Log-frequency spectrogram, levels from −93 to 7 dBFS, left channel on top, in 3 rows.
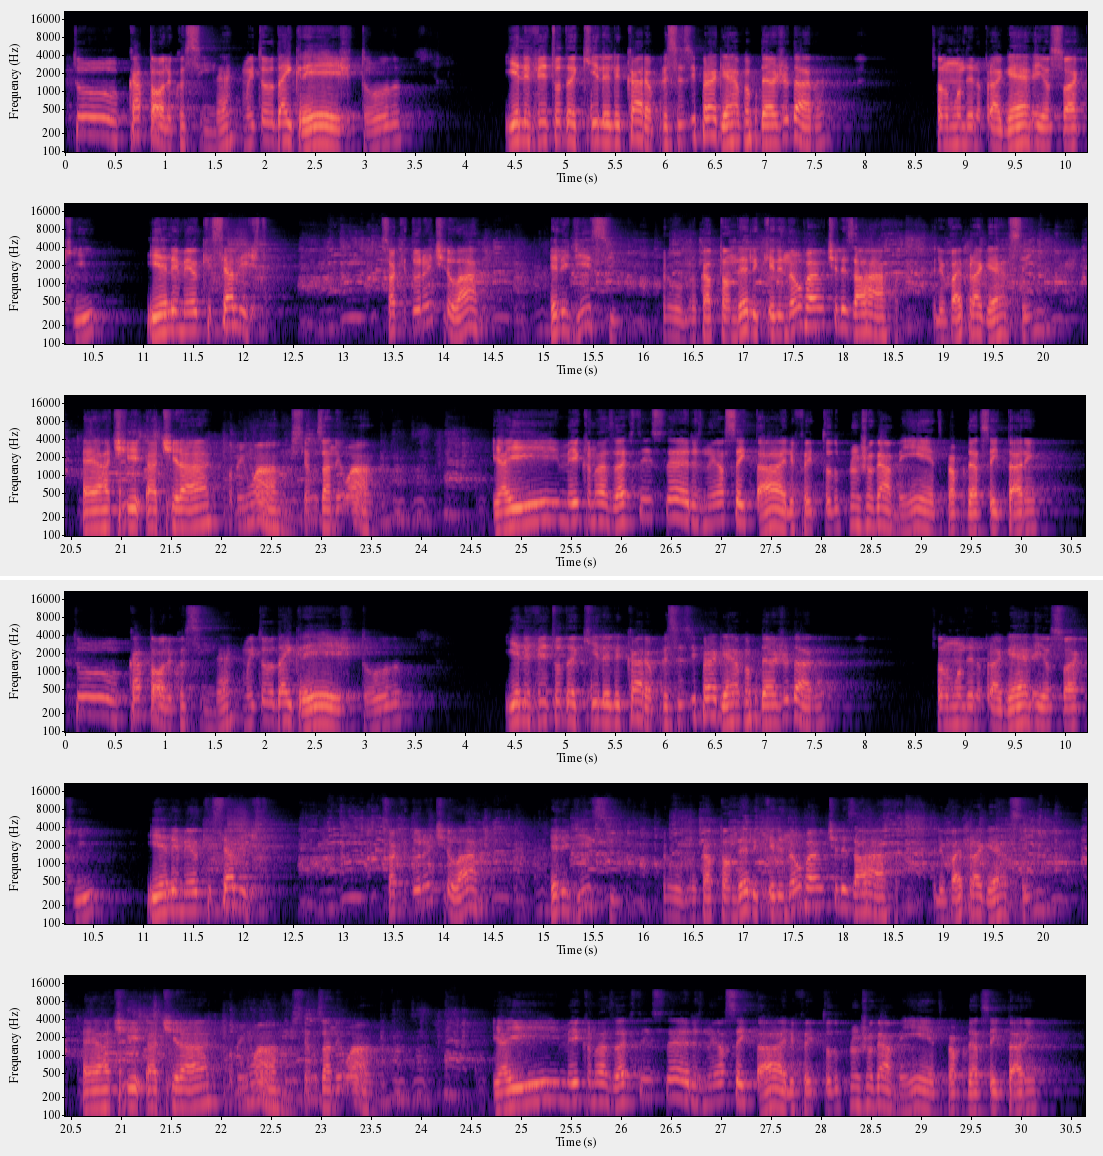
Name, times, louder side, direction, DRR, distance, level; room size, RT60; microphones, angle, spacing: voice 1, 0.0-3.4 4.4-7.6 8.7-10.5 11.0-12.2 13.4-14.4 15.1-15.7 16.2-18.5 18.9-20.3 20.6-23.5 24.7-30.2, left 5 dB, 40° left, 12 dB, 0.3 m, -29 dB
sound 1, 11.3-12.3 12.5-24.9, equal, 10° right, 2.3 m, -43 dB
22.0 x 9.4 x 2.2 m, 1.1 s
head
